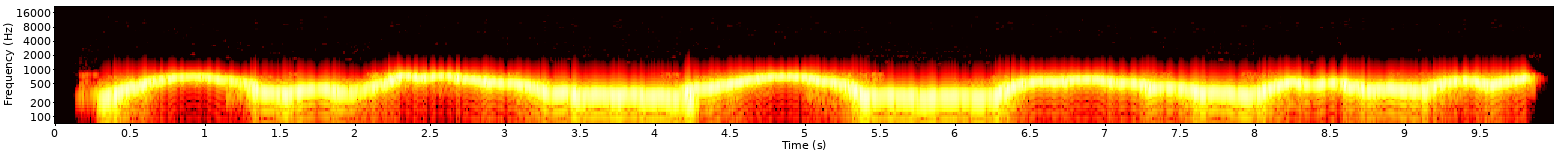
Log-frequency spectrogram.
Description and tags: Created with an image synth program, these are modified images of brainwaves set to different pitch and tempo parameters. File name indicates brain wave type. Not for inducing synchronization techniques, just audio interpretations of the different states of consciousness.
synth, sythesized, image, brain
